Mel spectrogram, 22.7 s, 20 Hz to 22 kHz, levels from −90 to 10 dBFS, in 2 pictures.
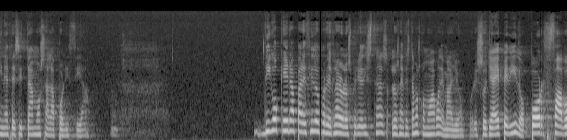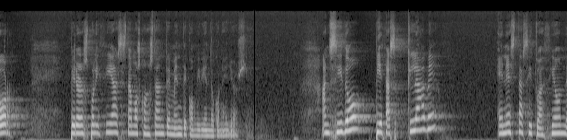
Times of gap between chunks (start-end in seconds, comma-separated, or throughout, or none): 6.40-6.42, 16.42-16.44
